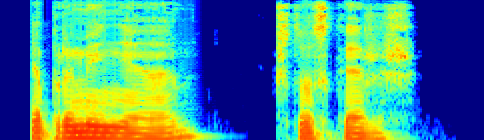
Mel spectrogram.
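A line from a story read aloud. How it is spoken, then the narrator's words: Plain. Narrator (Russian): спросила ведьма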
